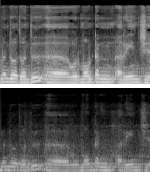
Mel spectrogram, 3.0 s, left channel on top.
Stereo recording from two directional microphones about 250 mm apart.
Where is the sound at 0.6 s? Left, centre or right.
Left.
